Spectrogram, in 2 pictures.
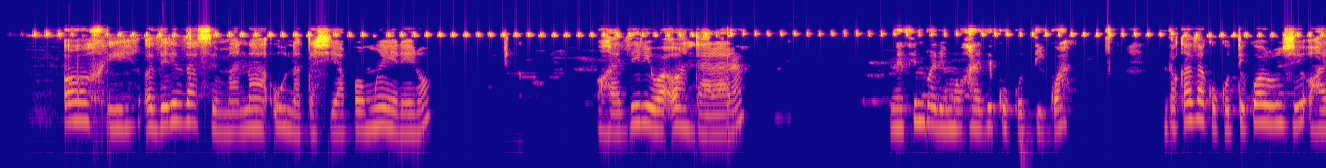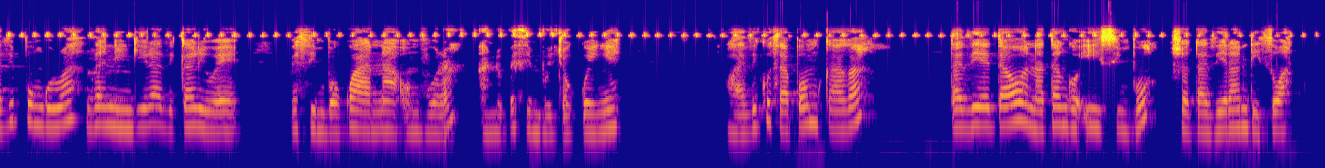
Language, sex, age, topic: Oshiwambo, female, 18-24, agriculture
